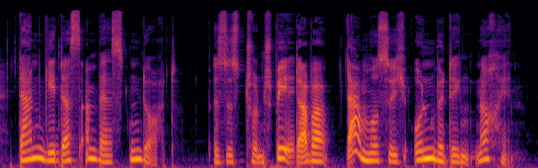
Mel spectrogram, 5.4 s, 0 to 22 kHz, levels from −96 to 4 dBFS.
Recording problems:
choppy; occasionally; 5% of the speech affected

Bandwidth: 16.5 kHz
